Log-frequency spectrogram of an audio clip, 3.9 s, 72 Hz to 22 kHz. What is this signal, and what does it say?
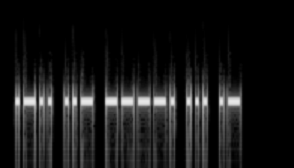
Morse code, heard as a keyed tone, about 22 wpm, 700 Hz. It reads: LU9SA
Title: DXCC-100 Call Signs - 5 Characters - 22wpm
